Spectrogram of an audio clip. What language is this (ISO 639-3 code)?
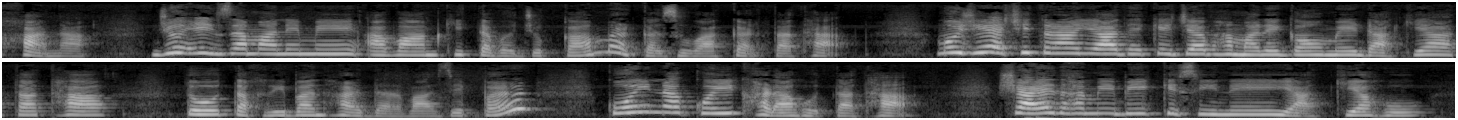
urd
